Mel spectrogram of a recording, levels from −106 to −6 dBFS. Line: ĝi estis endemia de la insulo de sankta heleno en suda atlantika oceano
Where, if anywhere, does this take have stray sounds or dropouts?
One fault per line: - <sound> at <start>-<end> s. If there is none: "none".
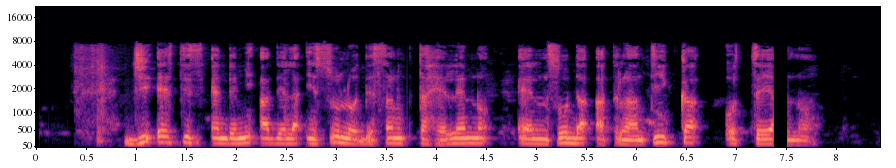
- dropout at 7.4-7.5 s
